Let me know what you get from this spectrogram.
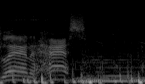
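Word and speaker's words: Lannahechee: You mean the Lanahassee River? No. The Lanahatchee. It runs right near here. Yeah, but it's pronounced Lanahassee.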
